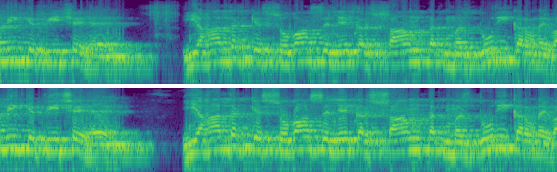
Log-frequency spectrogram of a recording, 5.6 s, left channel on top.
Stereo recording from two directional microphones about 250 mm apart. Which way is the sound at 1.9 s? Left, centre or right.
Right.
